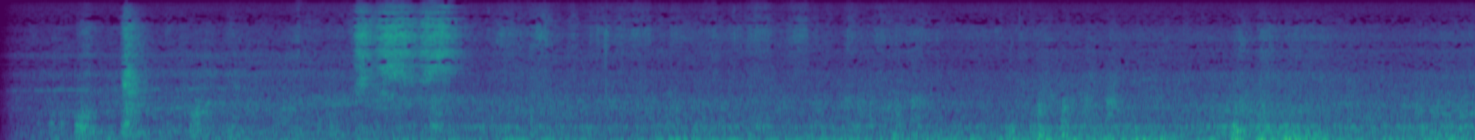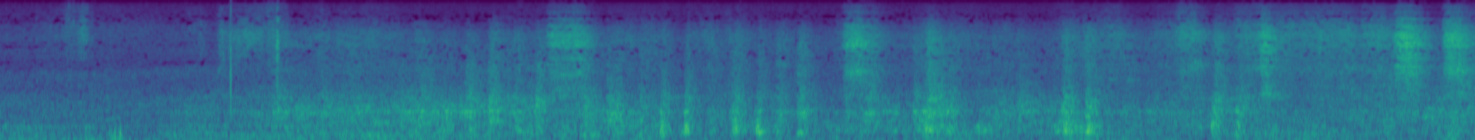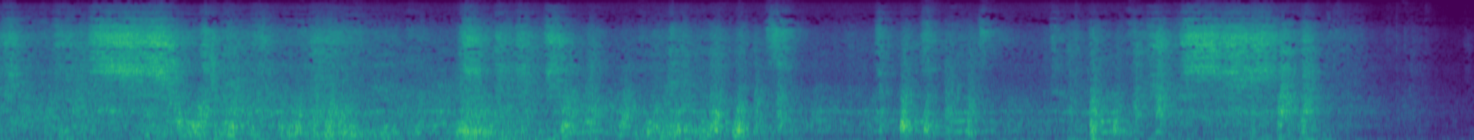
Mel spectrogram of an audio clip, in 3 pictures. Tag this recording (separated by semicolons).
DART; Field-recording; phone-recording; trains; transport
